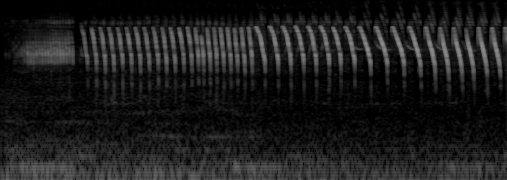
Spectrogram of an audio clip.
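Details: Canary song for stimulating canaries to sing: a short buzzy burst followed by a long, very rapid trill of sharp descending notes, gradually spacing out and growing louder.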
